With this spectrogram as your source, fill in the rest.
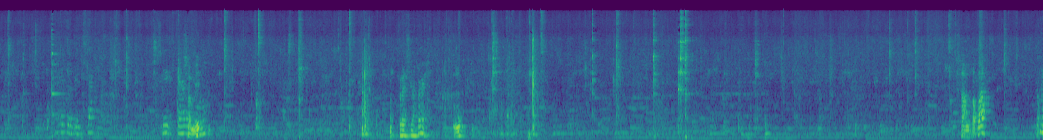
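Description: Mussel shells clink and clatter against a bowl.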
